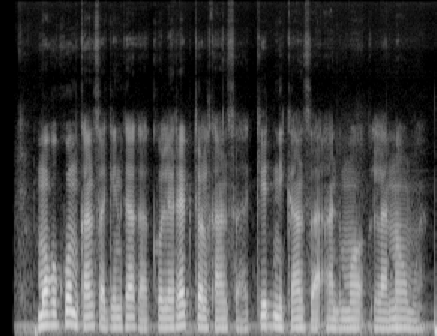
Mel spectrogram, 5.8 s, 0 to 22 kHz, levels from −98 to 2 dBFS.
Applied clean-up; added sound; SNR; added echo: none; none; none; none.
